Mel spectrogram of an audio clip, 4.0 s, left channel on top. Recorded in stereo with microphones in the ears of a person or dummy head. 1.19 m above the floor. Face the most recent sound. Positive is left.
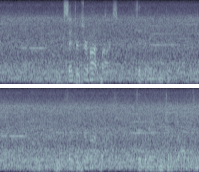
turn(degrees=-50)  # may be behind; listen again after turning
